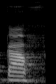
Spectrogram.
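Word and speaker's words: ق: পার্থক্য পেলাম সেটা হচ্ছে কাফ এটা চিকন হরফ কফ এটা মোটা হরফ তাহলে উচ্চারণটা কি হবে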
